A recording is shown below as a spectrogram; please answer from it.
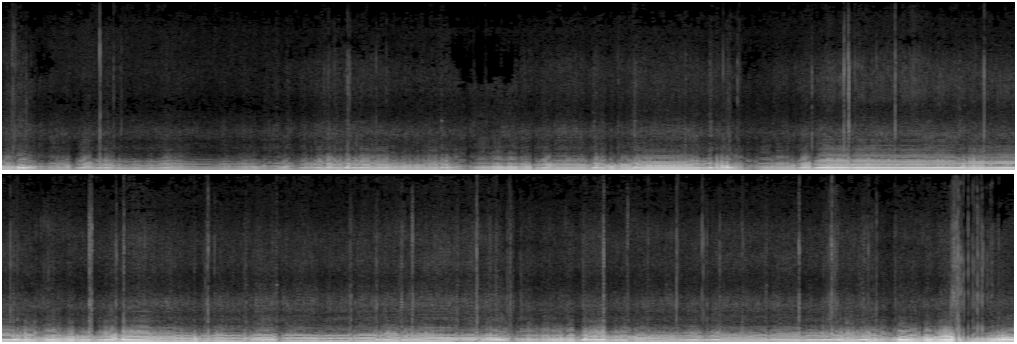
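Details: European hornet (Vespa crabro) at a feeding place: a steady, low, droning buzz that runs throughout, its tone wavering and shifting slightly as the insect moves about, with no other clear sounds.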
